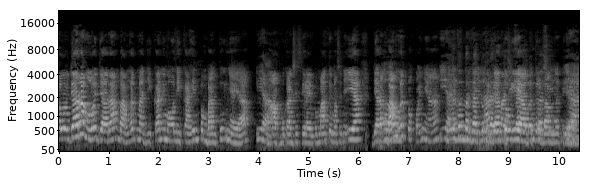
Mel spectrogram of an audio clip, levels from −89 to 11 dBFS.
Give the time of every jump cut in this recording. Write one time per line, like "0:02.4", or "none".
none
